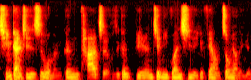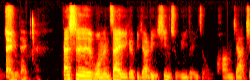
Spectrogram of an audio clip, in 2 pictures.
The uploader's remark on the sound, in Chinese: 錄音的品質不是很好，很抱歉，還在學習中。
